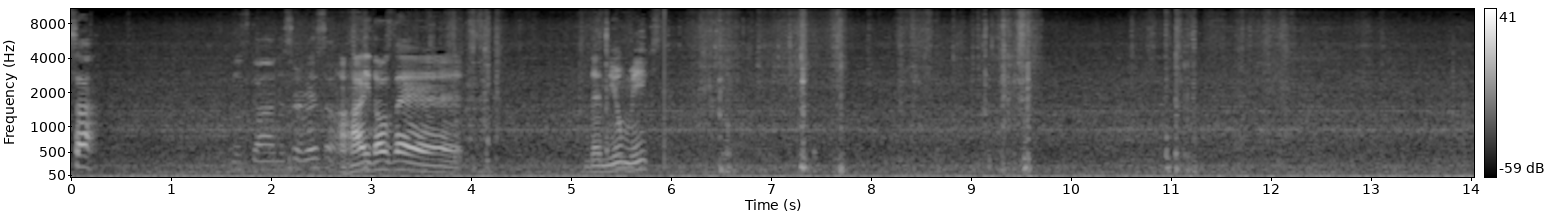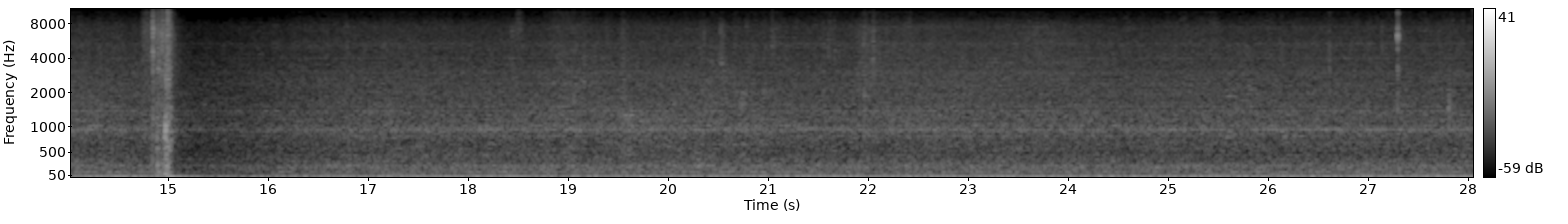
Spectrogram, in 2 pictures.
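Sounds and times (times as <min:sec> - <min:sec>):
car engine idling: 0:00.0 - 0:28.0
sharp thump: 0:14.8 - 0:15.2.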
